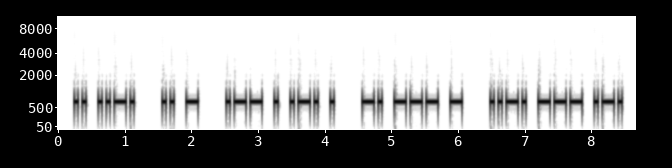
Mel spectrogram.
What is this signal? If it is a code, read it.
Morse code, heard as a keyed tone, about 20 wpm, 700 Hz. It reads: IF IT WERE NOT FOR
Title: Sentences from Top 1000 Words - Review Part 2 - 20wpm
